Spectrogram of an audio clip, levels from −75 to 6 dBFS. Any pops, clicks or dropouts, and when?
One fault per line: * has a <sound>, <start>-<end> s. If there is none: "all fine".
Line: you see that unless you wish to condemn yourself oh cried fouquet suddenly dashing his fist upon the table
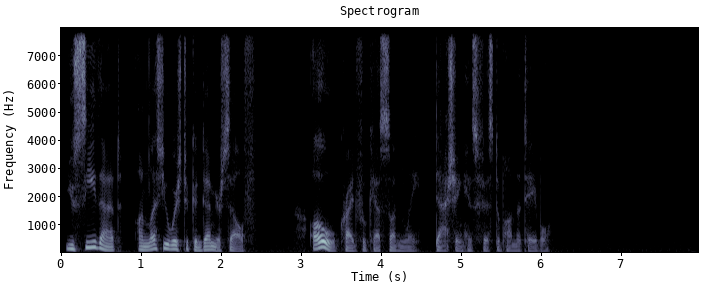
all fine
